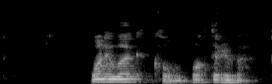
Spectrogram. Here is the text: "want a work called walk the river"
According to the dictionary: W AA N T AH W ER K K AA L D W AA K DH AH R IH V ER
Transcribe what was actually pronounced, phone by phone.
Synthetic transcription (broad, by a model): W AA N AH W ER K K AA L D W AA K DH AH R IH V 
